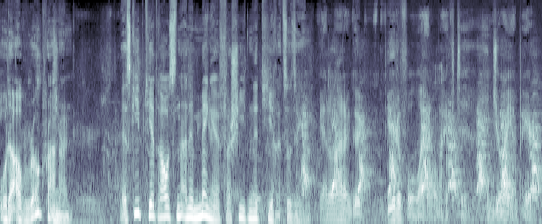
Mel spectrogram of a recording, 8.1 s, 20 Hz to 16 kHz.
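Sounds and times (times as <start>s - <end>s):
speech: 0.0s - 1.2s, 1.8s - 8.1s
dog barking and yipping with whiny tones: 4.4s - 8.1s.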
